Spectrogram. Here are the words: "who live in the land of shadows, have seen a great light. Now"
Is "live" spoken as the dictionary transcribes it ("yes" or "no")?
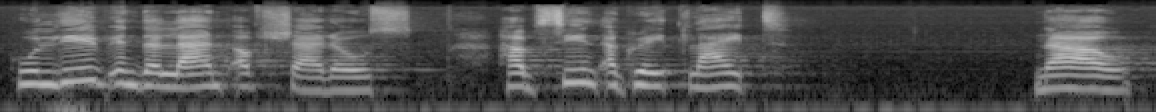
yes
